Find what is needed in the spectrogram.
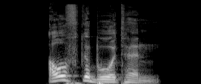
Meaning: dative plural of Aufgebot
- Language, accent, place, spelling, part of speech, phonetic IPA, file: German, Germany, Berlin, Aufgeboten, noun, [ˈaʊ̯fɡəˌboːtn̩], De-Aufgeboten.ogg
